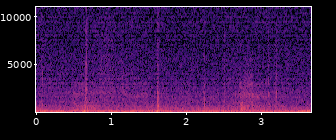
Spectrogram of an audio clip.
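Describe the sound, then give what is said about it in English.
Pages of a poetry book being turned: a handful of soft, brief paper rustles and flicks at irregular intervals over a low steady hum, with no one talking. “There are two other poems that I would like to read you from this book that I seem to have lost in the process of turning the pages.”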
